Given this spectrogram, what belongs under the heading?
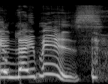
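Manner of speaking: high, slow mock British accent; British accent as French. Co-host spoofing British-voiced French characters in a mock British accent. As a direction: draw it out in hammed-up British. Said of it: "they're British".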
